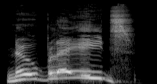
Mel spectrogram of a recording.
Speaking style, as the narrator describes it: he screamed

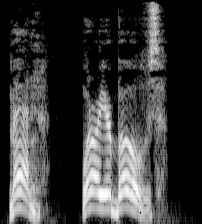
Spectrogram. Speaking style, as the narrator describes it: His voice, however, was lost in the shouting

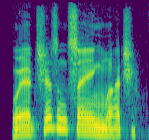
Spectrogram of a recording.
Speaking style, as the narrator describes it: Theremin put in, laughing

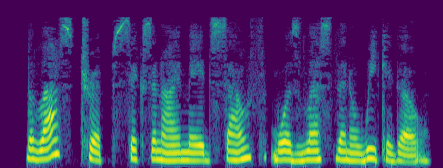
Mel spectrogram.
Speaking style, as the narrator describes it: Marina says, her voice measured

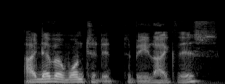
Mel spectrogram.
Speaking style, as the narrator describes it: he said softly

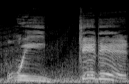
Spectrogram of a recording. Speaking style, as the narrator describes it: he yelled triumphantly

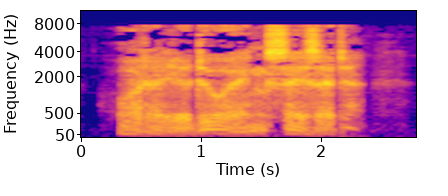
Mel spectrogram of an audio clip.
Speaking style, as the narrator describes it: Marsh whispered

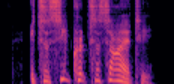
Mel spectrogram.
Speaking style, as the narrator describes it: said Hermione quickly

